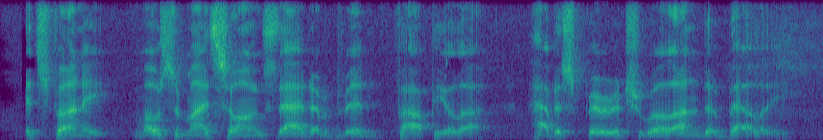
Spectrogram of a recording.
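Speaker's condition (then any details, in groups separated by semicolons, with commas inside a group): Parkinson's disease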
